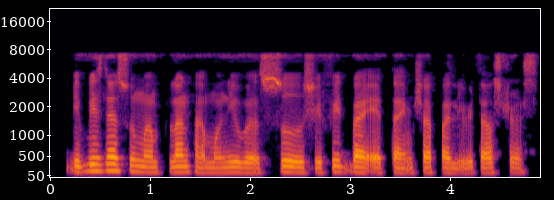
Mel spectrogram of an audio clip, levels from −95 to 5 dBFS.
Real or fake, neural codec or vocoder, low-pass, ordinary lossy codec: real; none; 7.2 kHz; none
